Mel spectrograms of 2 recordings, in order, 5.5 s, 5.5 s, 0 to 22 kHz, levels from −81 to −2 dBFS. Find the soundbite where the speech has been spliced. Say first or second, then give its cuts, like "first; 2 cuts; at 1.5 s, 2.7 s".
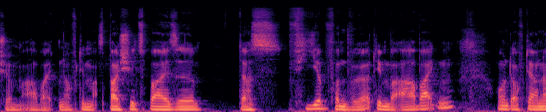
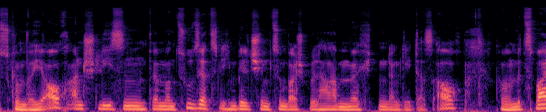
first; 4 cuts; at 0.9 s, 2.9 s, 3.2 s, 3.7 s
